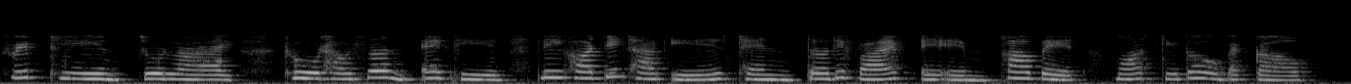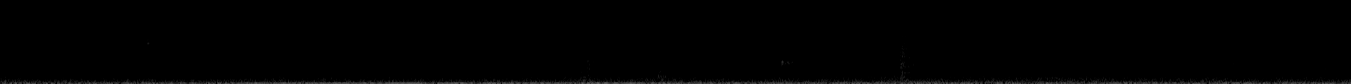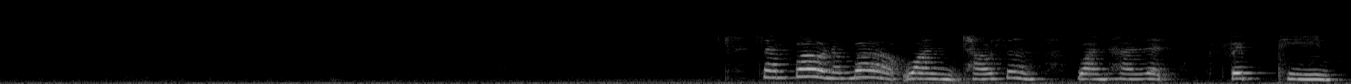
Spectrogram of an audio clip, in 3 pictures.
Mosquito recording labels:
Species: no mosquito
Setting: cup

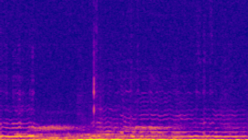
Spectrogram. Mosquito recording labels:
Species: Anopheles arabiensis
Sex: female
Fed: unfed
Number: one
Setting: cup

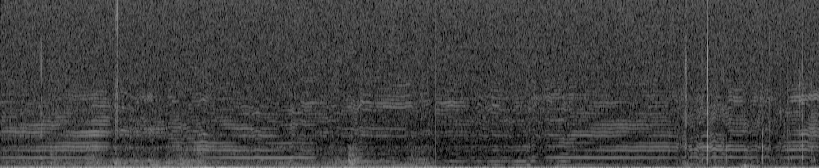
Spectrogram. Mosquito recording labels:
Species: Culex quinquefasciatus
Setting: cup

